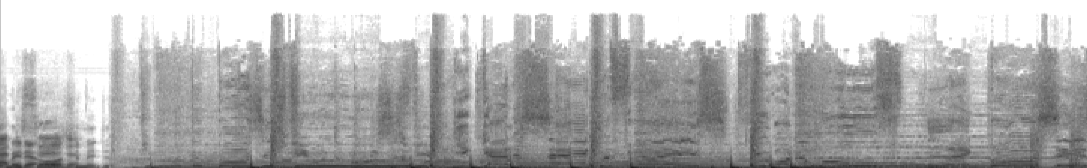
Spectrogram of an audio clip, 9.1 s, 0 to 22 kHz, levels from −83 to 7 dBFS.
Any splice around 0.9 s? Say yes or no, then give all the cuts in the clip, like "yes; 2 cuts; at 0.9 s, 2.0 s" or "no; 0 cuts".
yes; 1 cut; at 0.9 s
